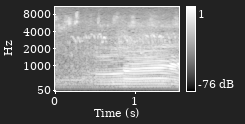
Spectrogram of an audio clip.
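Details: In a huge herd of African buffalo with young calves at a dam on a morning safari drive in April, a buffalo gives a single drawn-out, cow-like low moo that swells and rises slightly over about 1.5 seconds.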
